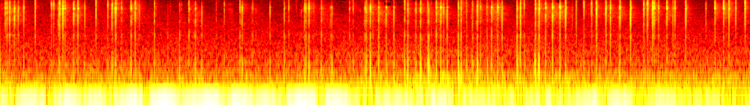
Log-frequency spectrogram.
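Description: Long nails tap and scratch the glass sides and silver screw lid of a small, empty, clear glass jar as it is rotated close to a microphone. Quick, irregular, bright clicking taps and scratchy rasps repeat over a low steady hum.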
